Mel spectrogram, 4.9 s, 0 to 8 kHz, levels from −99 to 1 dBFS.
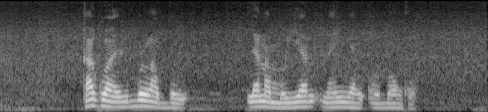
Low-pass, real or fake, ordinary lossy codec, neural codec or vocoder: none; real; none; none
